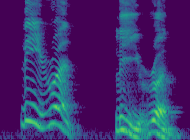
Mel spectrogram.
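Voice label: "li4run4", Mandarin Chinese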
